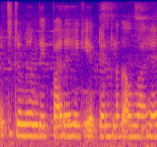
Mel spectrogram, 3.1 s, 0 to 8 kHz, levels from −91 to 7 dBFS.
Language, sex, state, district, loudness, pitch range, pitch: Hindi, female, Uttar Pradesh, Jalaun, -13 LUFS, 220-230 Hz, 225 Hz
